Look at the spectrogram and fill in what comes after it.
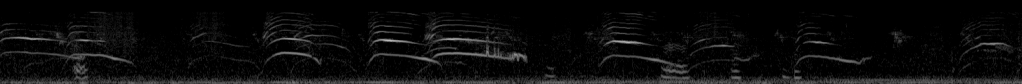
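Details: Domestic cat meowing repeatedly: a series of loud, tonal, arching meows, some drawn out and wavering, several rising then falling, about eight calls in ten seconds with brief pauses, over a low steady hum.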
